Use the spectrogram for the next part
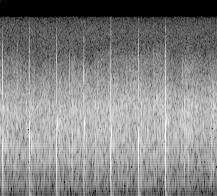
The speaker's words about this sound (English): but I'm going to ask all of our alumni and their spouses, if you would stand right at this moment, let us give you a special word of recognition. Will you stand, please? Let's give them a good applause.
